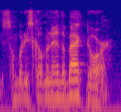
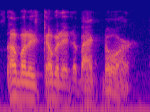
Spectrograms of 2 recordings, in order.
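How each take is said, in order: First: It is said in a plain, natural voice. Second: It is said in a put-on character voice.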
